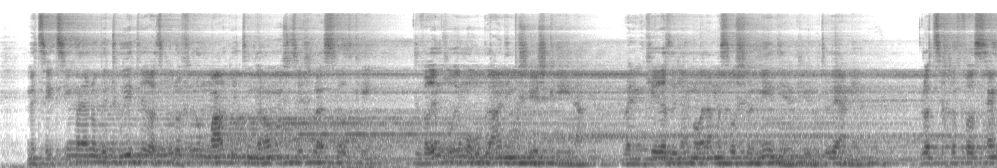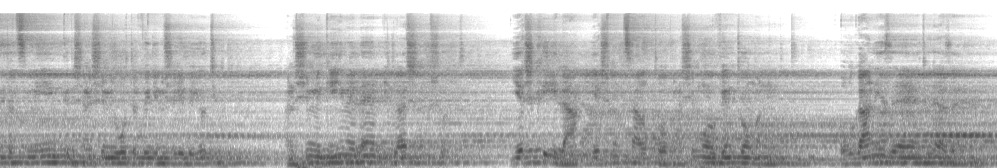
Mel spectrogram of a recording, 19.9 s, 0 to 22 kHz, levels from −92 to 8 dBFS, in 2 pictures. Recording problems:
echo of what is said; strong; throughout; 190 ms later, 8 dB below the speech
room echo; slight; dies away in 2.3 s
off-mic speech; somewhat distant

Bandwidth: 15.5 kHz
